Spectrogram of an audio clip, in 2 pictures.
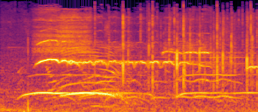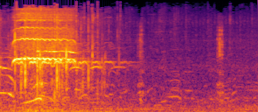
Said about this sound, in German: Die Demonstrantinnen hatten eine große Uhr aufgebaut und das ist auch das Ticken, was ihr hier hört.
